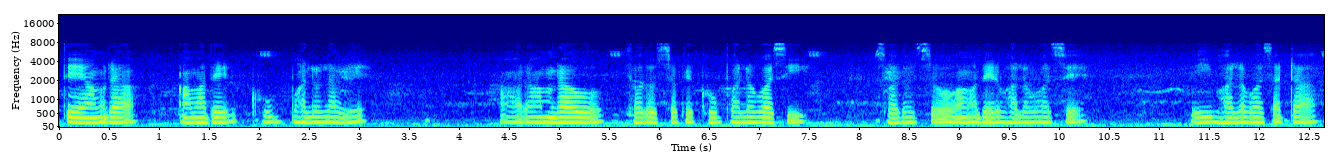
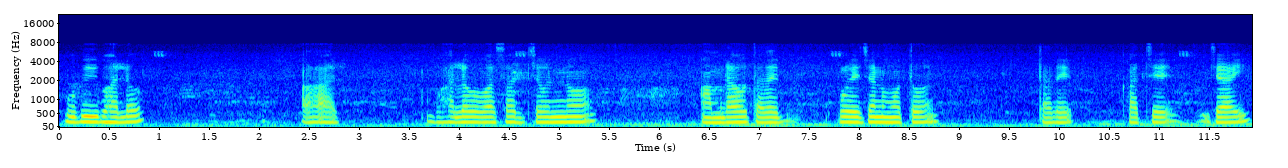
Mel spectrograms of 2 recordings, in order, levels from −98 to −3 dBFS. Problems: none marked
